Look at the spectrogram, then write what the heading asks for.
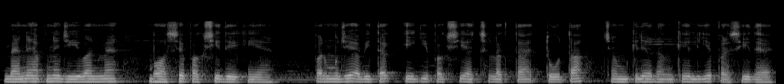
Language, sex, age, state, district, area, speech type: Hindi, male, 18-30, Madhya Pradesh, Gwalior, urban, spontaneous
